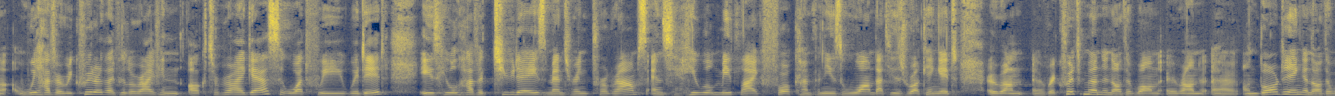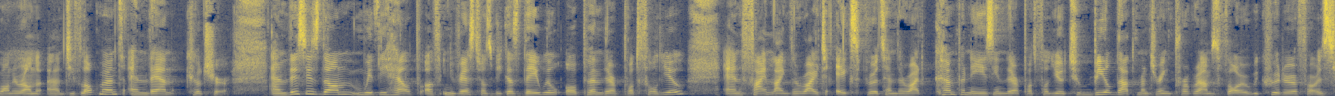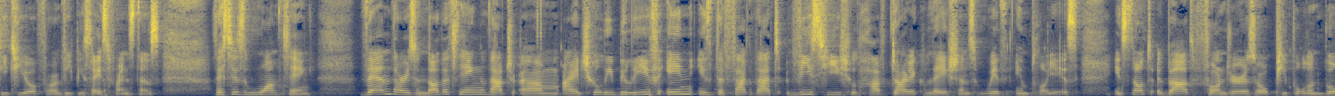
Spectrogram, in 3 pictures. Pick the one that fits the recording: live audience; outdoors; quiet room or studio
live audience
